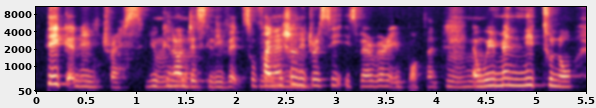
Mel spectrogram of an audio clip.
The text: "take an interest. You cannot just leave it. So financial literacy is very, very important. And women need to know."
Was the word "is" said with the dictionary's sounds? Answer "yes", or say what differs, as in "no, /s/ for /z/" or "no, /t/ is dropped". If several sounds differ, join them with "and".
no, /s/ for /z/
